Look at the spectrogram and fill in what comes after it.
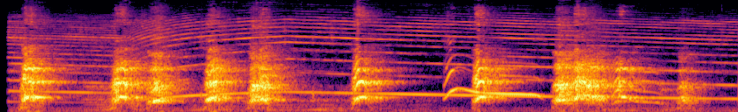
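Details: Achilles, a two-year-old Labrador-Chow mix, howling at a fire truck siren: repeated mid-pitched wavering howls roughly every half second to second, over a steady high siren tone that slides slowly downward.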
